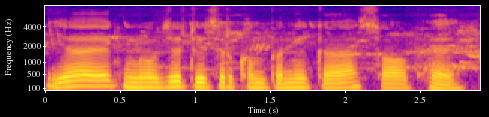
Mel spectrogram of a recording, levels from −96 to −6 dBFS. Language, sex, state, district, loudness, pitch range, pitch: Hindi, male, West Bengal, Alipurduar, -14 LUFS, 120-140 Hz, 130 Hz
